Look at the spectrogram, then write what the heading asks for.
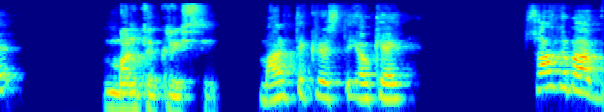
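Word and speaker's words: Monte Cristi: the age of 12 and you say it Monte Christi Dominican Republic is that how you say it Monte Christi Monte Christi okay talk about growing up there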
